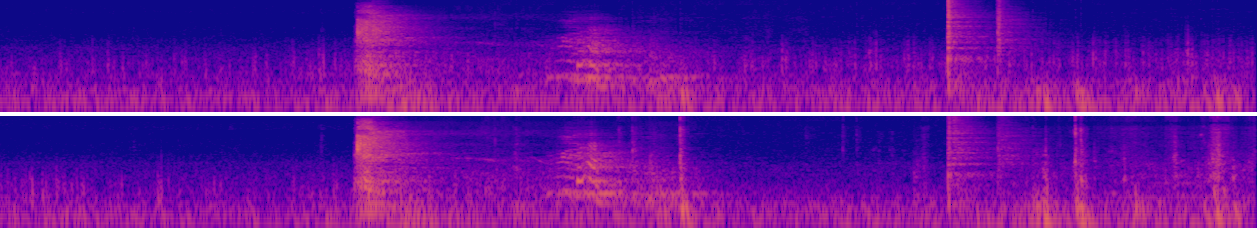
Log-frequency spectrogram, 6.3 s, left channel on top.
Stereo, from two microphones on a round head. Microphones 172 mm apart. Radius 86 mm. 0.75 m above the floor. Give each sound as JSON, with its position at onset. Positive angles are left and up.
{"t": 1.8, "sound": "laughter", "side_deg": -40, "distance_m": 0.7}
{"t": 4.7, "sound": "crumpling", "side_deg": 50, "distance_m": 0.6}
